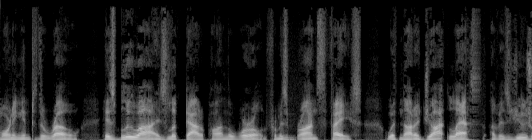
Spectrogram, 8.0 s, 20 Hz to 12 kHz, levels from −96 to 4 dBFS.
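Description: Speech runs throughout with plainly audible codec damage: the voice is rough and grainy, with noise filling the gaps between pitch harmonics. This is the signature of low-delay AAC compression, most likely AAC-ELD at a rate around 32 kbps. Its short frames cannot separate closely spaced harmonics well, and at this rate too few bits remain to code the spectrum cleanly, so quantisation noise spreads across the band. Two brief dropouts show AAC frame loss with concealment, one from 4.33 to 4.53 s and another from 7.09 to 7.27 s. These are short losses of about 120 ms and 100 ms, consistent with runs of six and five 20 ms frames. In each gap the decoder rebuilds the missing audio from the last good spectrum, so the sound turns briefly smeared and noisy rather than dropping out to silence.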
